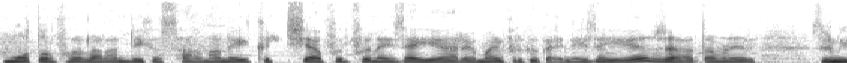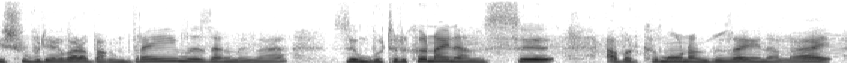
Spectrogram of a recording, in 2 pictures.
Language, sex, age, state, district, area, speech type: Bodo, female, 30-45, Assam, Baksa, rural, spontaneous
